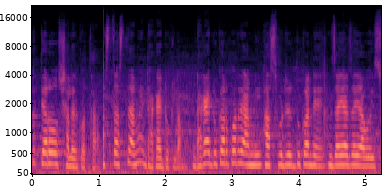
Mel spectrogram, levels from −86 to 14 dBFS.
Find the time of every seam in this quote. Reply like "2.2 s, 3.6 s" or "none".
1.0 s, 3.4 s, 4.4 s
